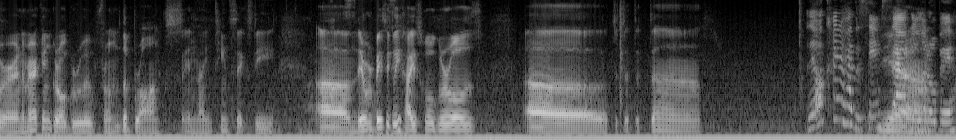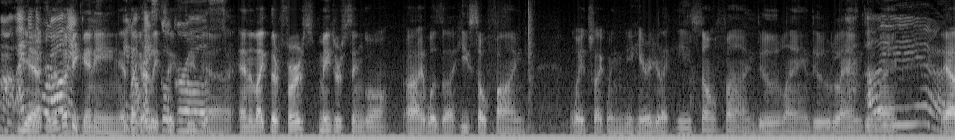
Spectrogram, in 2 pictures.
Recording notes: We got a way better microphone and are now using GarageBand on OS to record this podcast, but we are not very good at it yet. Please bare with us while we continue to work on our sound.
